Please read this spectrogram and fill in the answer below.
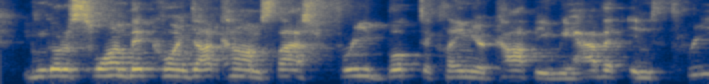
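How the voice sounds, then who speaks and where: There is noticeable background noise as a man speaks in a high voice. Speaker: show host. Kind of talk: casual livestream show intro with promotional pitch. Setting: livestream video show. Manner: fast; animated.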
